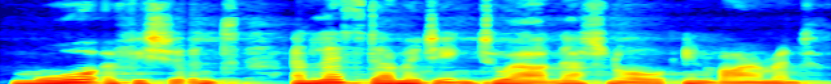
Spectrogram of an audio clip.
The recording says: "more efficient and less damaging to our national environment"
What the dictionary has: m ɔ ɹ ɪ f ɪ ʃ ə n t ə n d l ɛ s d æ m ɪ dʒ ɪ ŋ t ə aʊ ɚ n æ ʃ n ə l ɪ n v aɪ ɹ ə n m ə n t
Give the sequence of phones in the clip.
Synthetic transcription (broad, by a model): m ɔ ɹ ɪ f ɪ ʃ ə n t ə n l ɛ s d æ m ɪ dʒ ɪ ŋ t ə aʊ ɚ n æ ʃ n ə l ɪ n v aɪ ɹ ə n m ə n t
